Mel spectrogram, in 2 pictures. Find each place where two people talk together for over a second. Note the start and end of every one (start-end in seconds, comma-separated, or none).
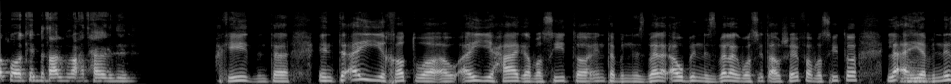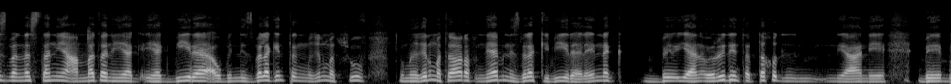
none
